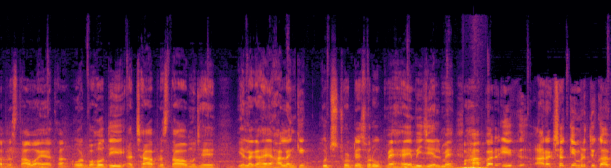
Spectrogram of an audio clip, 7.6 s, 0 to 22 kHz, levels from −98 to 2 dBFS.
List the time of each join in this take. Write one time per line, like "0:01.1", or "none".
0:05.8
